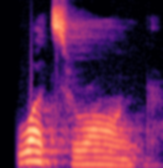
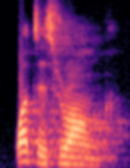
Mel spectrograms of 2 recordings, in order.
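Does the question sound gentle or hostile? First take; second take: gentle; hostile. First: It is asked softly in a lowered, gentle tone. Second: It is asked in a harsh, confrontational tone. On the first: It invites the partner to share their heart. The speaker calls it right. "the way I lowered my tone before s- asking the question" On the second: It provokes conflict instead of peace. The speaker calls it wrong. "communicates antagonism instead of peace"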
